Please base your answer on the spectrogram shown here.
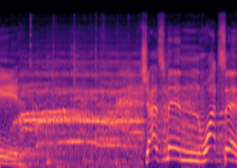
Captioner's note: audience cheering and applauding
